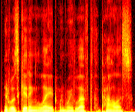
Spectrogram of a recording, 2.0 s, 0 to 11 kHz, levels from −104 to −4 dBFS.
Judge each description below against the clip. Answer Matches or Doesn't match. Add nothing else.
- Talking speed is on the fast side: Matches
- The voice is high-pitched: Doesn't match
